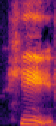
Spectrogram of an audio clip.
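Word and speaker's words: Hee: your journey, and chant He from the crown chakra to assist the release of joy. He, or H-E-E. He. It's spelled H-E-E, so he, yes.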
